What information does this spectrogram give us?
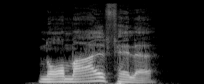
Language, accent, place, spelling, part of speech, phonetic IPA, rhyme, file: German, Germany, Berlin, Normalfälle, noun, [nɔʁˈmaːlˌfɛlə], -aːlfɛlə, De-Normalfälle.ogg
- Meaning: nominative/accusative/genitive plural of Normalfall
